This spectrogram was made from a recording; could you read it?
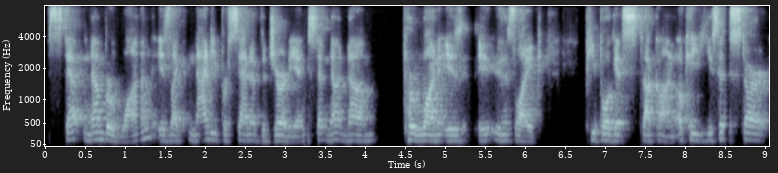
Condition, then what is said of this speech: Stuttering. And I went to speech therapy and now I'm sure you you can tell um, I still um, that's still something that I um, struggle with.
